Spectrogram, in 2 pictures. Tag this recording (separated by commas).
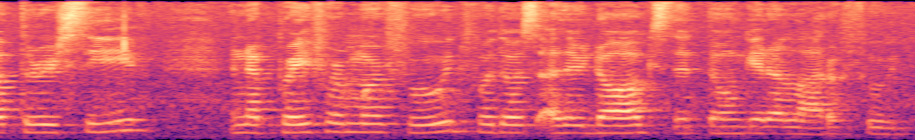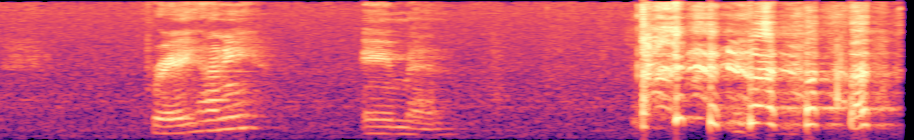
Speech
